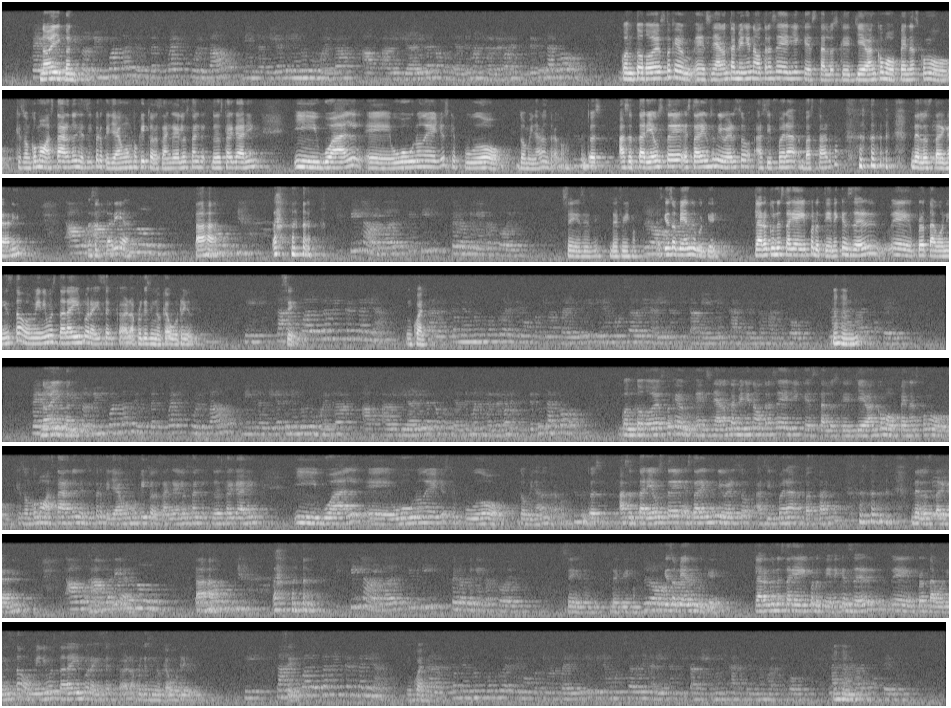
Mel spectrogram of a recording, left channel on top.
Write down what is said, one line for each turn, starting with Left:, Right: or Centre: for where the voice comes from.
Centre: pero
Left: No,
Centre: creo
Left: y con,
Centre: que eso, no importa si usted fue expulsado mientras siga teniendo como esa ha- habilidad y esa capacidad de manejar dragones. Es que eso es algo inimaginable.
Left: con todo esto que enseñaron también en la otra serie, que están los que llevan como penas como, que son como bastardos y así, pero que llevan un poquito la sangre de los, Tar- de los Targaryen. Y igual eh, hubo uno de ellos que pudo dominar a un dragón.
Centre: Ujú,
Left: Entonces,
Centre: ujú.
Left: ¿aceptaría usted estar en ese universo así fuera bastarda <laughs> de los
Centre: Sí,
Left: Targaryen?
Centre: aún,
Left: ¿Lo aceptaría?
Centre: aún para Snow. Snow.
Left: Ajá.
Centre: <laughs>
Left: <laughs>
Centre: Sí, la verdad es que sí, pero teniendo el poder.
Left: Sí, sí, sí, de fijo.
Centre: Lo,
Left: Es que eso
Centre: la
Left: pienso
Centre: verdad
Left: porque
Centre: es que lo,
Left: claro que uno estaría ahí, pero tiene que ser eh, protagonista o mínimo estar ahí por ahí cerca, ¿verdad? Porque si no, qué aburrido.
Centre: sí. Sí. ¿Saben
Left: Sí.
Centre: cuál otra me encantaría?
Left: ¿En cuál?
Centre: Tal vez cambiando un poco de tema, porque me parece que tiene mucha adrenalina y también me encantó y me marcó La
Left: Ujú.
Centre: Casa de Papel.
